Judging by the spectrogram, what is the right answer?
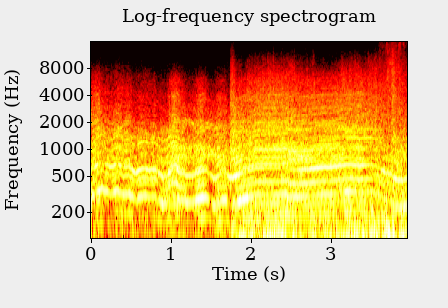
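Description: A car, a Lamborghini Aventador-like supercar, drifts in the racing video game Forza Horizon 2, with engine tones sweeping and shifting under a sustained squeal of sliding tires, growing fuller midway and continuing steadily for several seconds.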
